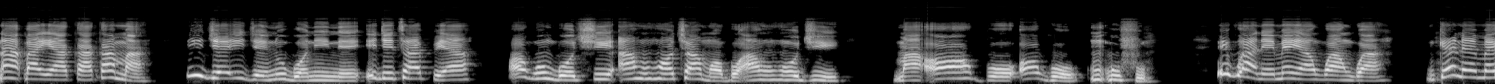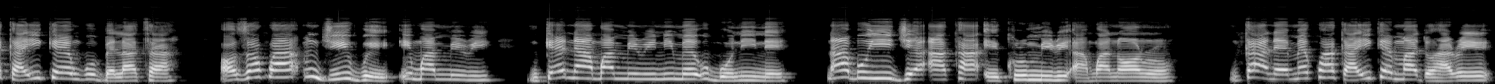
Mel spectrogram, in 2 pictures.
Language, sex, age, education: Igbo, female, 15-29, tertiary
